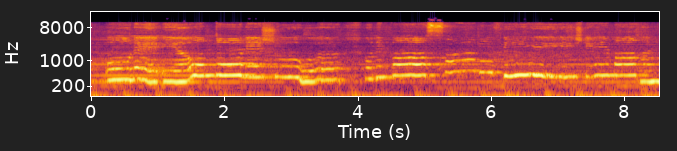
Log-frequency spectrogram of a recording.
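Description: Two piano accordions playing a slow melody in long held notes over sustained chords, with a woman's voice singing along.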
